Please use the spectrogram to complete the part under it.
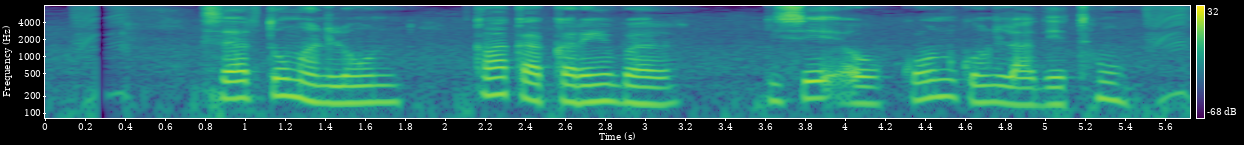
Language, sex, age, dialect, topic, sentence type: Chhattisgarhi, male, 18-24, Eastern, banking, question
